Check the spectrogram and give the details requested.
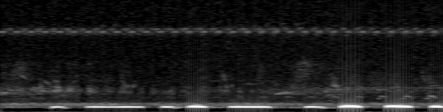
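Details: An Emerald-spotted wood dove gives soft, low, hollow coos, about nine notes in under five seconds, some drawn out and some clipped, over a faint steady hiss.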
